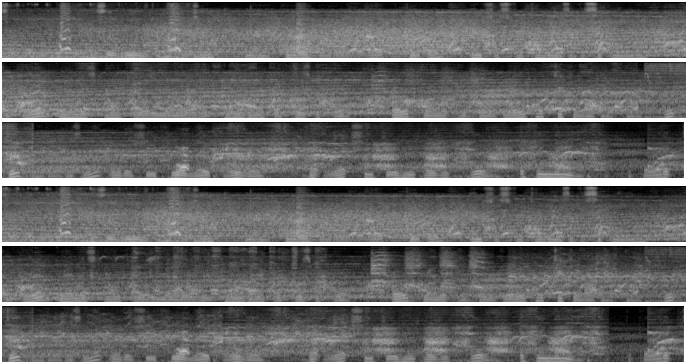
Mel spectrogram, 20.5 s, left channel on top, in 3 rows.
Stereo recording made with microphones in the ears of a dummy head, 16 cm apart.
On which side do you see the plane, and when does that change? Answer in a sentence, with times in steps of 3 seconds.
In this clip you hear the plane on the right from 0 s and on the left from 3 s.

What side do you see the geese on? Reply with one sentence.
You can hear the geese on the right.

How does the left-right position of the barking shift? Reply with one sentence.
You can hear the barking move from right to left and back again.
